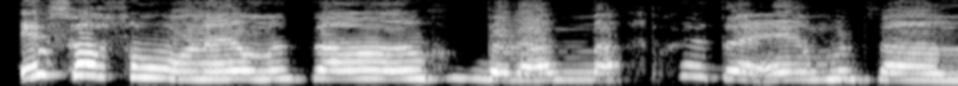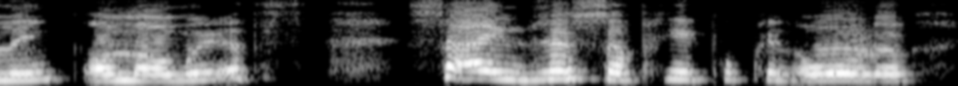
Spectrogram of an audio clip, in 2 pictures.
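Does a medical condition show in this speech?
Yes: cerebral palsy; mild form.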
